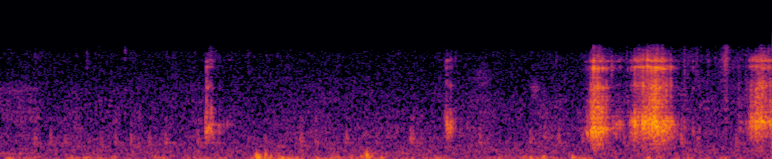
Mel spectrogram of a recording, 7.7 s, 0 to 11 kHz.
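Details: Two hedgehogs fighting on the night of 7 to 8 June 2020, one attacking the other out of nowhere while it somersaults; soft scuffling, then a cluster of loud, breathy snorting bursts near the end over quiet background hiss.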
